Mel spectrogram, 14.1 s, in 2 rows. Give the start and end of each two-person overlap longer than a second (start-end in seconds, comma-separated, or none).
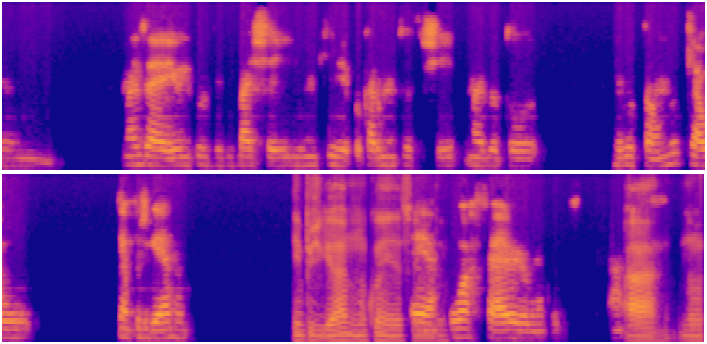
none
